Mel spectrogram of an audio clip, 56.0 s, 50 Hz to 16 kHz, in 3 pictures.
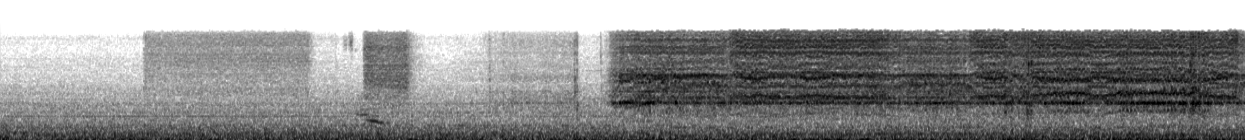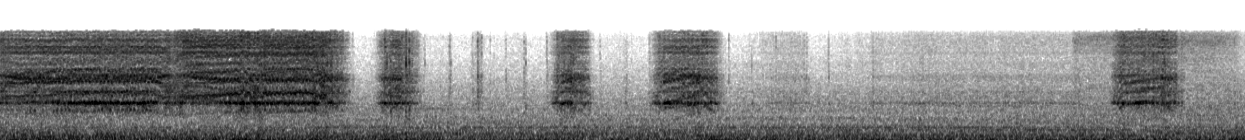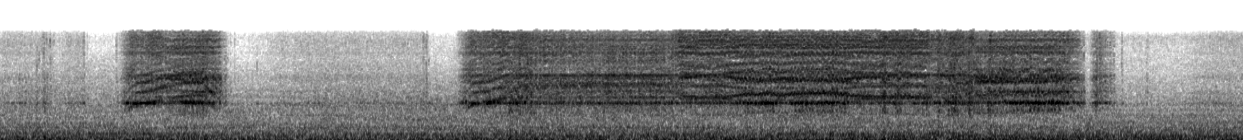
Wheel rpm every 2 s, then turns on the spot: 0, 0, 0, 10, 60, 160, 160, 160, 160, 160, 160, 120, 20, 20, 50, 20, 20, 40, 30, 60, 40, 20, 130, 160, 160, 160, 100, 10.
6-8 24-34 36-38 40-42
